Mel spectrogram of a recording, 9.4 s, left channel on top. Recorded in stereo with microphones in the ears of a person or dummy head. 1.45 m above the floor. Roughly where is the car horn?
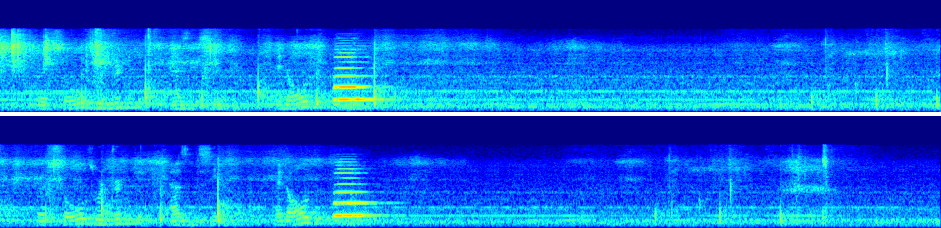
Centre.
